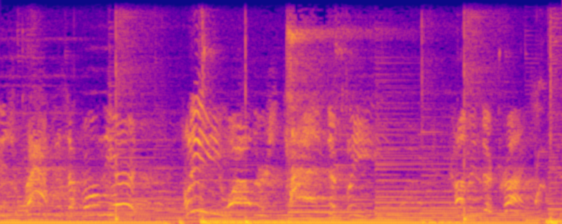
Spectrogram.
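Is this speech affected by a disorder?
No.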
